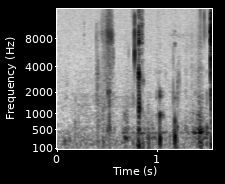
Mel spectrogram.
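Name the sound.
sipping hot coffee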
